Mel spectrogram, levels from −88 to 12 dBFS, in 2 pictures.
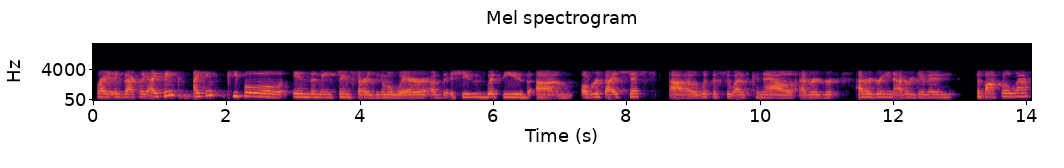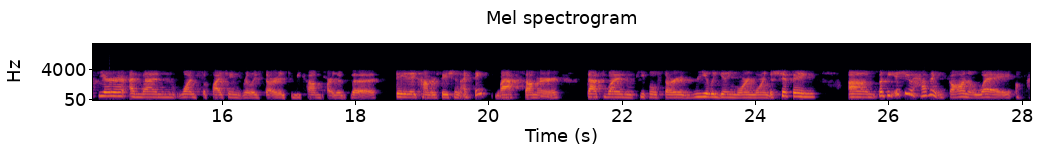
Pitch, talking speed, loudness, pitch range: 180 Hz, 160 wpm, -23 LUFS, 165-195 Hz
